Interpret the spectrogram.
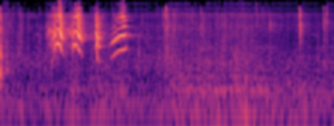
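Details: Wild parrots in a garden: a brief, quick cluster of four shrill chattering squawks in under a second, then near quiet with faint background noise.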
